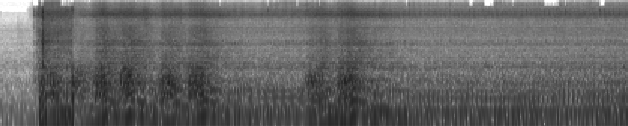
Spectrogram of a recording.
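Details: Small single, revived after new battery, valve adjustment and fresh gas: fires after a couple of cranks, blips a few times, then settles into steady even idle; healthy.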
